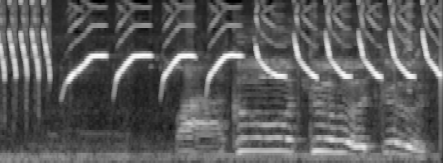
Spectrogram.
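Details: Kept canary in full song, loud and varied: fast high trill, then rising whistled slurs repeated about three a second, followed by lower, richer harmonic phrases under descending high sweeps.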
